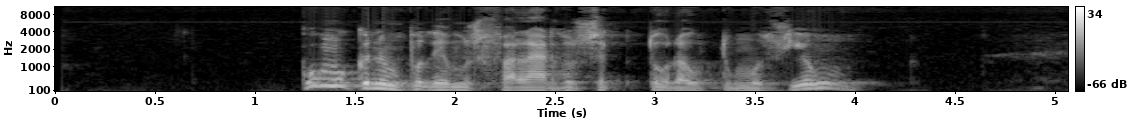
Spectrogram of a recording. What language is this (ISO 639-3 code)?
glg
